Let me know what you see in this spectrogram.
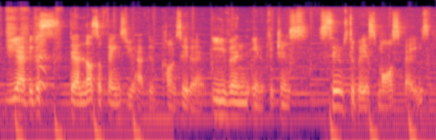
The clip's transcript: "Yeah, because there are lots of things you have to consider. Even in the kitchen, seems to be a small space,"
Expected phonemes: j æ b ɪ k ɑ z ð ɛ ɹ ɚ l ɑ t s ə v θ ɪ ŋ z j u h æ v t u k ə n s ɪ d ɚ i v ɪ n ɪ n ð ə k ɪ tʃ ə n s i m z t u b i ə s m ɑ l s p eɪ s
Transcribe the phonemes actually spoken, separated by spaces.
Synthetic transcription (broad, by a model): j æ b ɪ k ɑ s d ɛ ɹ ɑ l ɑ t s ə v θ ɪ ŋ s j u h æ f t u k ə n s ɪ d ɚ i v ɪ n ɪ n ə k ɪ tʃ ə n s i m s t u b i ə s m ɑ l s p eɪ s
